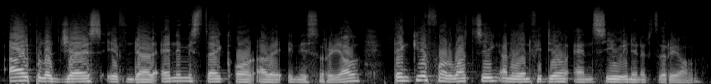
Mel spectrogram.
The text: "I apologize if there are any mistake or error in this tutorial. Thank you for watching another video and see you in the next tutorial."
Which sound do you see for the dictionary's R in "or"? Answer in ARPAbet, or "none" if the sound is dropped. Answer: R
